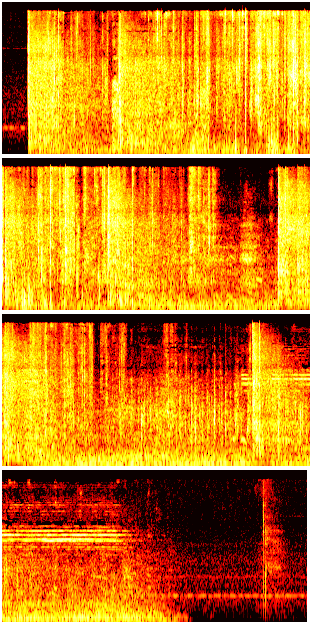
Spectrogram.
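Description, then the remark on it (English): A long, relentless barrage of gunshots, dozens of sharp cracks fired in rapid bursts for about twenty seconds, loud and echoing outdoors at a baseball field during the shooting by James Hodgkinson in which Steve Scalise was nearly assassinated, before stopping abruptly into quiet. “Do you remember James Hodgkinson and what happened on a baseball field not far from where I'm sitting, let's listen to the audio that is the sound of Steve Scalise almost being assassinated.”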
